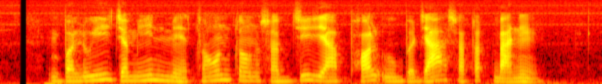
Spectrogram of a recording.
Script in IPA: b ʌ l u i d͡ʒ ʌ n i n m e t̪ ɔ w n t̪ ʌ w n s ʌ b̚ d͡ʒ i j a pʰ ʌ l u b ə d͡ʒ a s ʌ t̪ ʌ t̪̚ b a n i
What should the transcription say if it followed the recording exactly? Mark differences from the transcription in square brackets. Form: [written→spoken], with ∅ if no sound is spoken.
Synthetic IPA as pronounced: b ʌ l u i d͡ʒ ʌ [n→m] i n m e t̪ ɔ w n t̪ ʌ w n s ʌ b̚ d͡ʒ i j a pʰ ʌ l u b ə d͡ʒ a s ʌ t̪ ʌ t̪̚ b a n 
